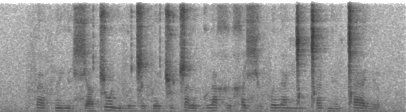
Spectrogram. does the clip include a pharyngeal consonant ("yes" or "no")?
no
